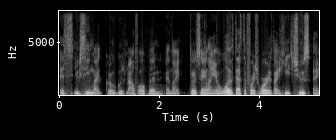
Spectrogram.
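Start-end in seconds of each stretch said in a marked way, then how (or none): none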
